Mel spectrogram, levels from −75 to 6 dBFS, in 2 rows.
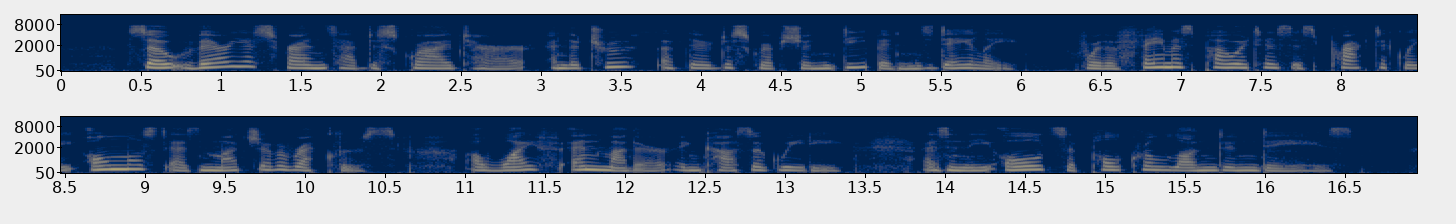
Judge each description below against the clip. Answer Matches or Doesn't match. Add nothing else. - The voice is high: Matches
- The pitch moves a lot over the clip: Doesn't match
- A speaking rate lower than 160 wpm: Matches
